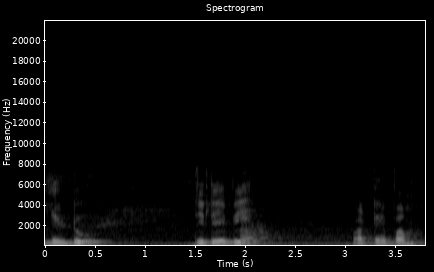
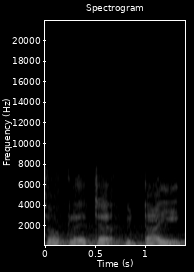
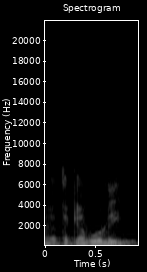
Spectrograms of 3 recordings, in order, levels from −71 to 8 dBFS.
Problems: low volume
